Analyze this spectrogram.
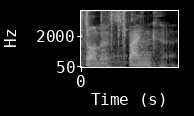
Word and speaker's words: SPNKr: First up, we have the $12 SPNKr.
